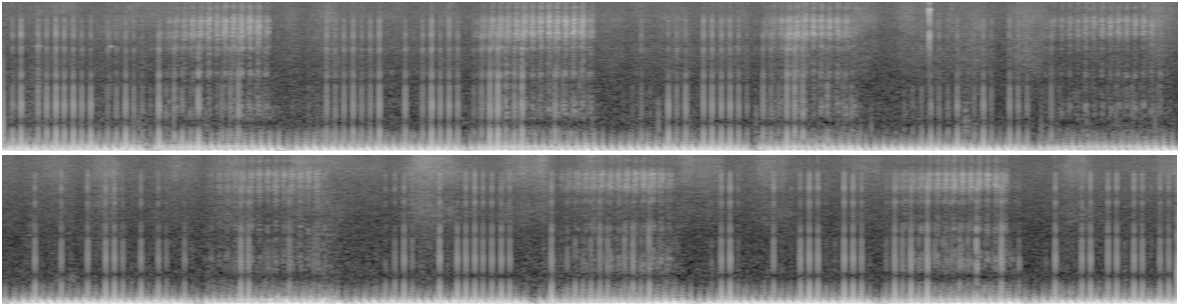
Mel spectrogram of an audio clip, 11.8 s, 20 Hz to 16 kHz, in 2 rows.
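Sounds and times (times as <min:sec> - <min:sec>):
domestic cat purring: 0:00.0 - 0:11.7.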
